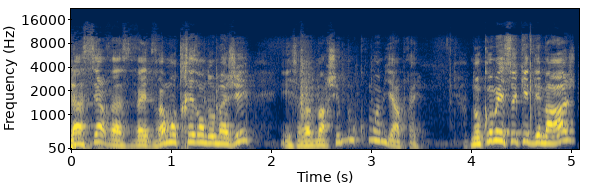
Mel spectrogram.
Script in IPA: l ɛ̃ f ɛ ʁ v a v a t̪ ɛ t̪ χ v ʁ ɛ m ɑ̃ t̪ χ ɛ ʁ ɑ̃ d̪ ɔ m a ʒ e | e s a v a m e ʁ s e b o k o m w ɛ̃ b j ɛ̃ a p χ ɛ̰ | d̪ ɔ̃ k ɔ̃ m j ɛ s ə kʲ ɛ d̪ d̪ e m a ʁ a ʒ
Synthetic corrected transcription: l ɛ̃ s ɛ ʁ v a v a ɛ t̪ χ v ʁ ɛ m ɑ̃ t̪ χ ɛ z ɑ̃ d̪ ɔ m a ʒ e | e s a v a m a ʁ ʃ e b o k u m w ɛ̃ b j ɛ̃ a p χ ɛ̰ | d̪ ɔ̃ k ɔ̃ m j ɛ s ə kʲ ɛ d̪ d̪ e m a ʁ a ʒ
